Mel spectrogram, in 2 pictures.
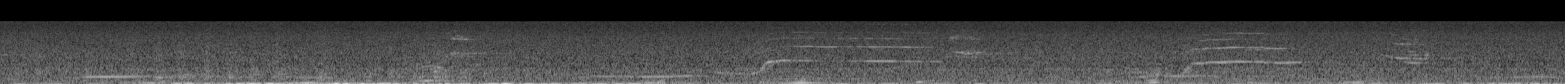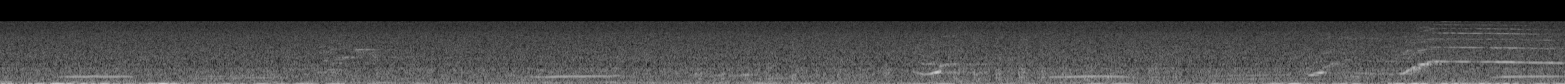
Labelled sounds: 4.5	4.8	humpback whale, 1.4 to 3.6 kHz
7.6	9.9	humpback whale, 0.80 to 4.4 kHz
11.9	14.3	humpback whale, 0.90 to 4.4 kHz
29.8	31.2	humpback whale, 0.80 to 7.6 kHz

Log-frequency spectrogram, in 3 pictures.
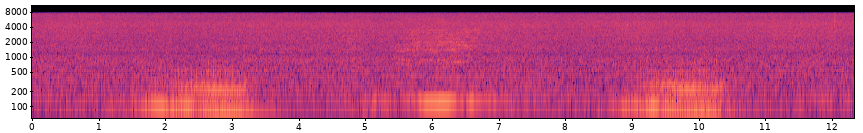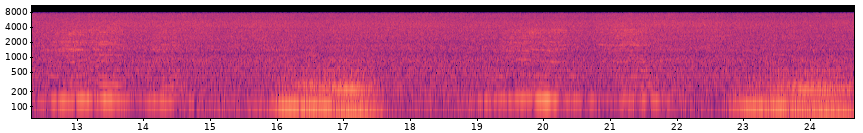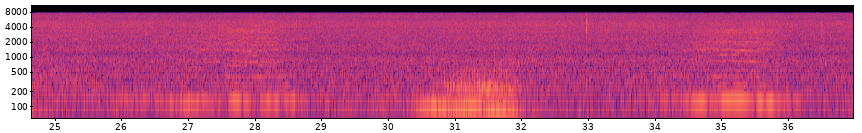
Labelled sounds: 5.5	5.8	humpback whale, 1.3 to 1.5 kHz
12.8	13.1	humpback whale, 1.3 to 1.5 kHz
19.5	19.8	humpback whale, 1.9 to 2.1 kHz
35.1	35.6	humpback whale, 1.3 to 2.1 kHz

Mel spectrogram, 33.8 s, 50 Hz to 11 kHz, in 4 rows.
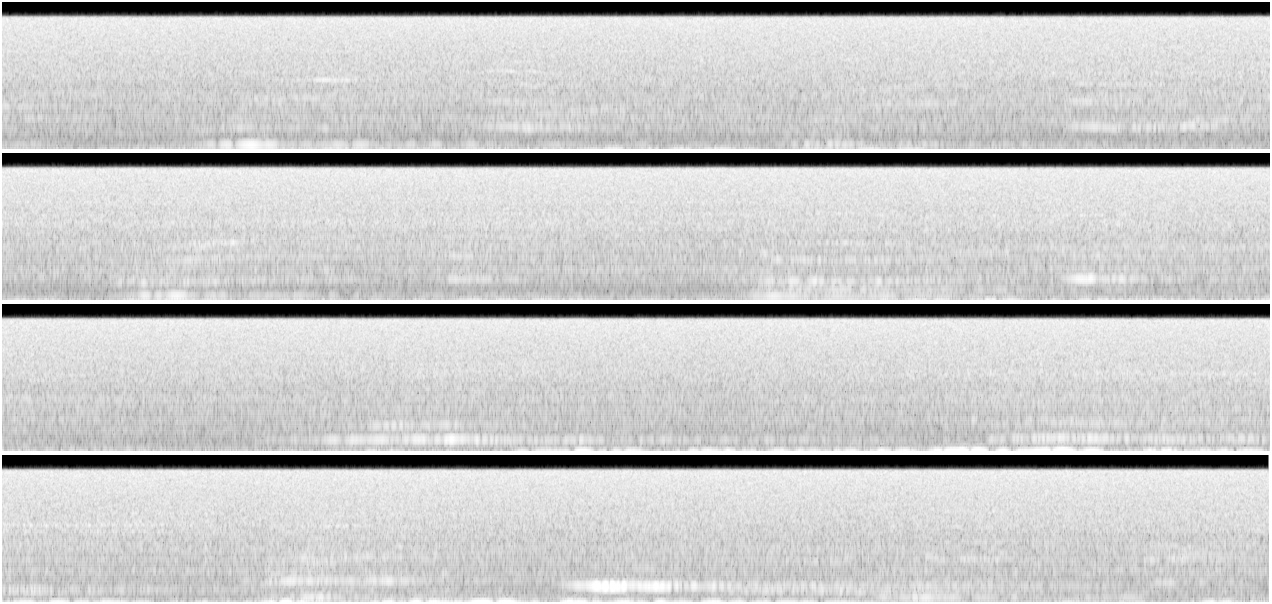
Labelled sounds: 2.0	2.4	humpback whale, 1.8 to 2.0 kHz
3.2	4.1	humpback whale, 0.83 to 2.3 kHz
33.1	33.4	humpback whale, 0.96 to 1.2 kHz

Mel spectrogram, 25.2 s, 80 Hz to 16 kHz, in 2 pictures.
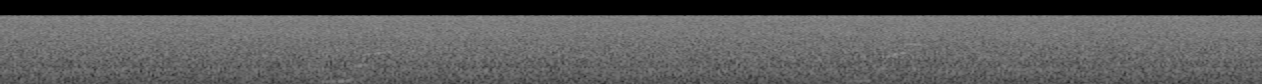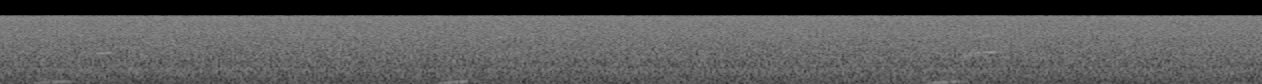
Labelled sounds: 22.3	22.6	humpback whale, 1.3 to 1.7 kHz

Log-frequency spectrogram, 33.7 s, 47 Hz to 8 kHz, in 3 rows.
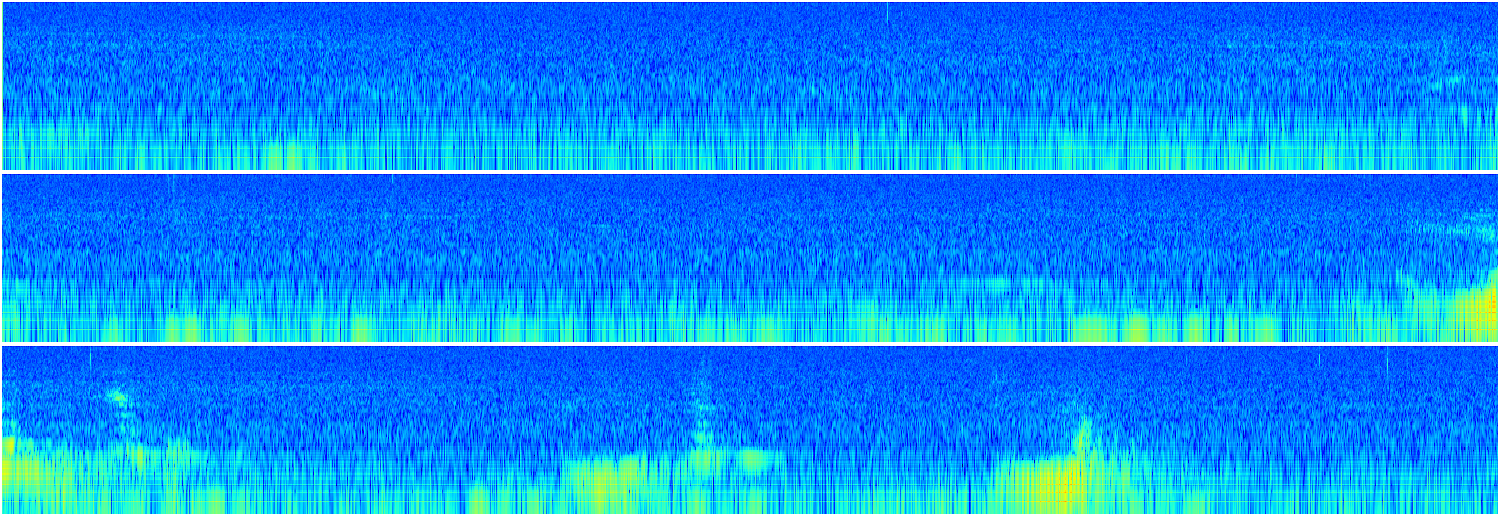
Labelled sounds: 21.8	22.3	humpback whale, 1.3 to 1.7 kHz

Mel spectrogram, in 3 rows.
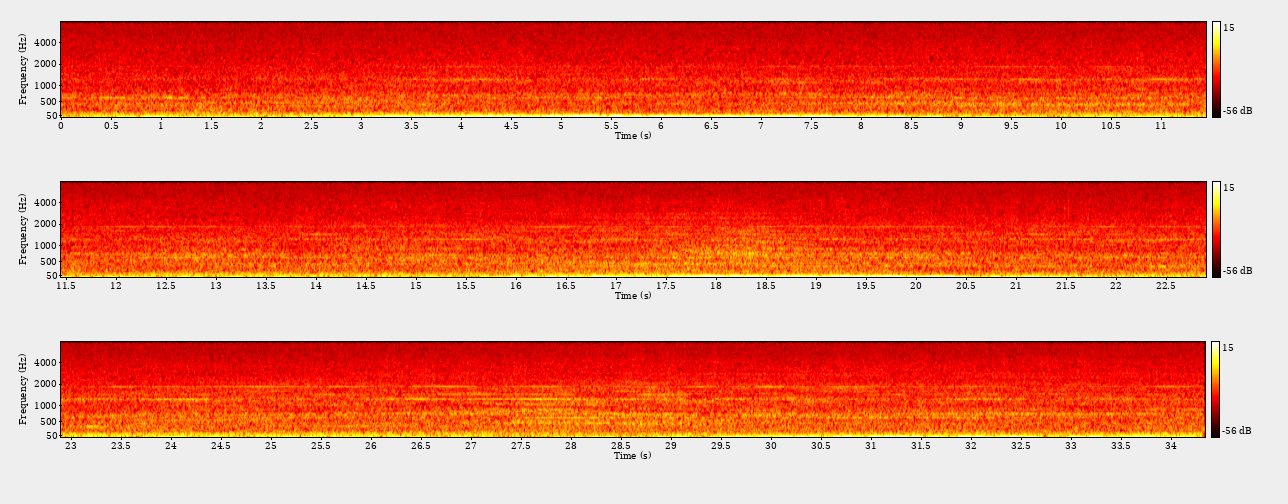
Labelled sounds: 13.9	14.2	vessel noise, 1.4 to 1.5 kHz
26.7	27.0	vessel noise, 1.4 to 1.5 kHz
29.9	30.2	vessel noise, 1.8 to 2.0 kHz

